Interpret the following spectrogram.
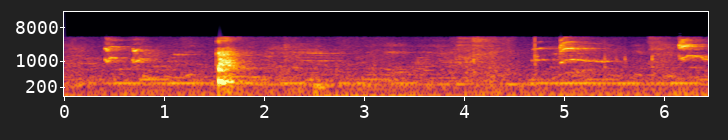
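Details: A pet cat indoors, intent on eating a ladybug while being scolded, gives several short meows and chirps spread across the stretch, with a woman's voice talking in between and a quiet room hum.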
